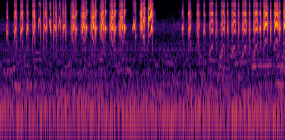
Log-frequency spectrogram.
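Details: Wild Crimson Sunbird, sound used to lure wild birds: rapid series of high, scratchy ticking notes, a brief silent gap, then more spaced chips with a few thin whistled accents.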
